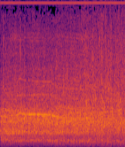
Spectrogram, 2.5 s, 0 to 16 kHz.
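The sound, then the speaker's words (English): Sustained applause from a large outdoor golf crowd, a steady dense patter of clapping hands that fills the whole stretch without pause or voices, as Nick Faldo is announced champion golfer of the year with a score of 272. “Well, the crowd really on Nick Faldo's side.”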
